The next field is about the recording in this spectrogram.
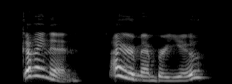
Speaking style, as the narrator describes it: he exclaimed joyfully

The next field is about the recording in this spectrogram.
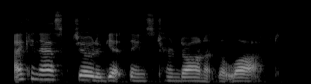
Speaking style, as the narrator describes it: Mythos said quietly

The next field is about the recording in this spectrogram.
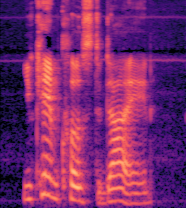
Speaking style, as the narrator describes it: the doctor said gently

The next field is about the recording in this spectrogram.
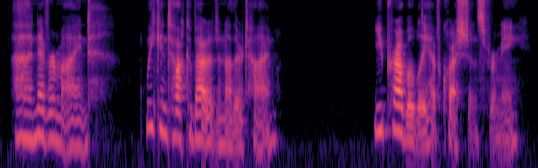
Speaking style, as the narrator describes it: said, more softly

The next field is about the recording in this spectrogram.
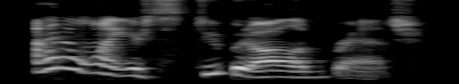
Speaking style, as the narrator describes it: Rodney said scornfully

